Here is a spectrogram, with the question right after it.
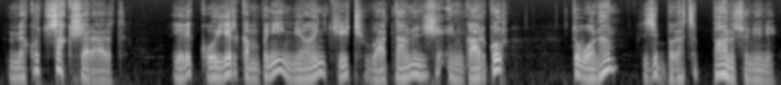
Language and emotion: Kashmiri, angry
